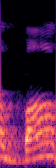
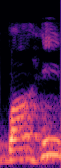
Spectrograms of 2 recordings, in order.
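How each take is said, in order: First: ਬਾਂਹ as one nasal syllable; silent ਸਿਹਾਰੀ. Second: ਬਾਹੇ in two syllables, baa-he; wrong sounded ending. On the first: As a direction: end ਬਾਂਹ on the long aa, without 'he'. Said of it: "ਬਾਂਹ ਪੜ੍ਹਨਾ ਵਾ". ('ਬਾਂਹ', 'ਹੇ' ਤੋਂ ਬਿਨਾਂ) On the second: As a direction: pronounce the 'he' that ends ਬਾਹੇ. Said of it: "ਇਹਨੂੰ ਬਾਹੇ ਨਹੀਂ ਪੜ੍ਹਨਾ". ('ਬਾਹੇ', 'ਹੇ' ਬੋਲ ਕੇ) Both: Shown as a demonstration.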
